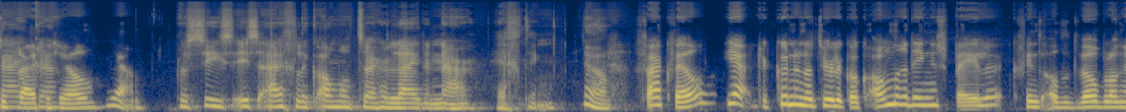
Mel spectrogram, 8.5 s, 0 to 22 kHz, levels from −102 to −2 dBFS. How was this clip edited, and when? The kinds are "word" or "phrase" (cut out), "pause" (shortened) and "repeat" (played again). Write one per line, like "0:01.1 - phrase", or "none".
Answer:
0:04.2 - pause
